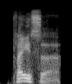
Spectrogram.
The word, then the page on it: placer: British English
